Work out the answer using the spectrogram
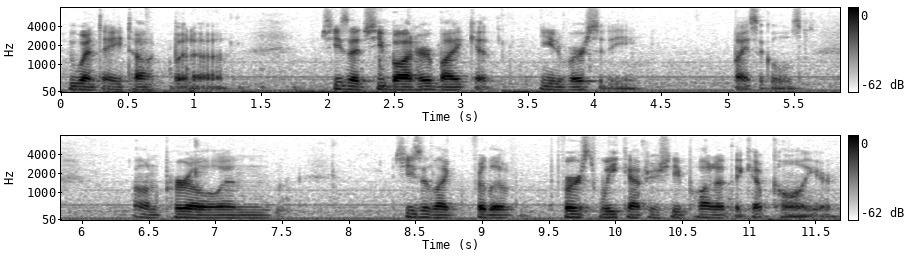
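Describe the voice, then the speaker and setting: A man with a lowish voice chats on a podcast, easygoing and rambling. He often restarts his sentences. Faint noise sits in the background. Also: level tone, moderate pace, pauses often. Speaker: podcast co-host. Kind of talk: casual chat.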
